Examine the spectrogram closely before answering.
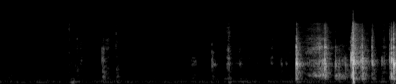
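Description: A sheet of card is laid softly onto a table.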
